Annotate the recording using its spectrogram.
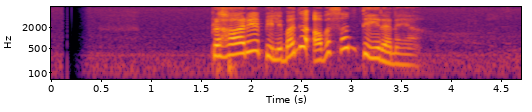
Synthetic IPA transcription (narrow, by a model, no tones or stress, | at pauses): pɾəɦaːɾejəpilibɐnd̪əʔɐʋəsant̪eːɾænɐja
